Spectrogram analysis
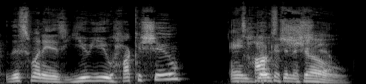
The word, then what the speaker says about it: Hakusho: There's no U there. Why do you think it's Shu? I don't know, because there's Yu Yu... Hakusho.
